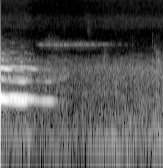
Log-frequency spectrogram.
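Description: Flute playing raag Jhinjhoti: the tail of a long held note slides slightly down in pitch and fades out under a second in, leaving a pause with only faint background hiss.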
